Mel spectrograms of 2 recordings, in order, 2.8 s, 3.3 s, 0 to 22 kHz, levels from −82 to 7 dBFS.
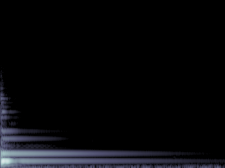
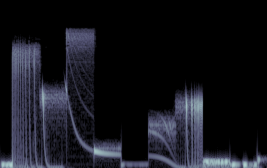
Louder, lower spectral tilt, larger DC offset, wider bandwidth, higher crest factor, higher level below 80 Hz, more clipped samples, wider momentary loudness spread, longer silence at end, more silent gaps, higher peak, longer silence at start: first, -21 LUFS vs -25 LUFS; first, -14.5 dB/octave vs -4.5 dB/octave; neither; second, 2.1 kHz vs 11.5 kHz; about the same, 22 dB vs 22 dB; second, -62 dBFS vs -36 dBFS; neither; first, 25 LU vs 18 LU; first, 2.1 s vs 0.05 s; neither; first, 0 dBFS vs -4 dBFS; about the same, 0 s vs 0 s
